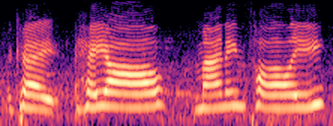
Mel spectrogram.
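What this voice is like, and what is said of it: Put-on Texas accent. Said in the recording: “Texas accent”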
